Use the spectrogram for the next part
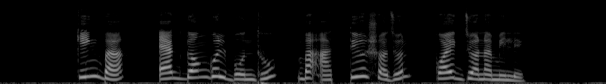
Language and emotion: Bengali, neutral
